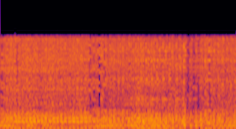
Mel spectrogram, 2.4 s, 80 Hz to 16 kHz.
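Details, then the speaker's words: Honda HRR216 21-inch self-propelled mower with smart drive variable-speed transmission, single-cylinder engine just moved off full choke: uneven, lumpy chugging as it struggles and wants to die, likely burning off old gas; cause suspected, not confirmed. "wants to die let's give it a minute to get rid of some of that old gas"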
